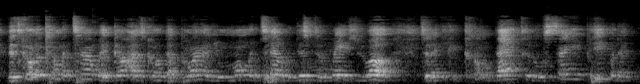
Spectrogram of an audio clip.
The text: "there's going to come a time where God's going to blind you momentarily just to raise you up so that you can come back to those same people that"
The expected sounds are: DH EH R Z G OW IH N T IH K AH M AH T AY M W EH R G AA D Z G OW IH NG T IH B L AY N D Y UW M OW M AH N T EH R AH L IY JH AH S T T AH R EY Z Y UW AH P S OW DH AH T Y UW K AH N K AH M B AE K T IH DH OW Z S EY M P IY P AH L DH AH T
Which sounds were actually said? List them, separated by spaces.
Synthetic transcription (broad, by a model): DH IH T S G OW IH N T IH K AH M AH T AY M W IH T G AA D Z G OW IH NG T IH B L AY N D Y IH M OW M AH N T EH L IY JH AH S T T AH R EY Z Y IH AH P S OW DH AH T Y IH K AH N K AH M B AE K T IH DH OW Z S EY M P IY P L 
